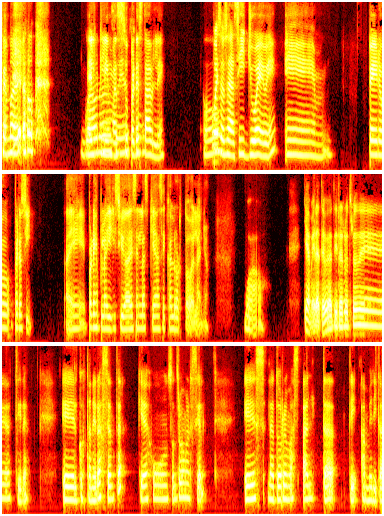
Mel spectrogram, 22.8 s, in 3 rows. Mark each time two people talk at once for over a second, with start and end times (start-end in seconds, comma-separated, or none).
1.7-2.9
